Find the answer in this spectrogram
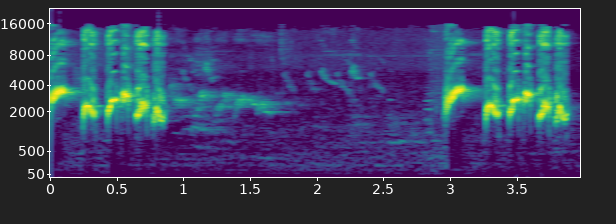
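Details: Caged-bird training song of a red-whiskered bulbul in double-note wild style: a rising whistle then four quick warbled notes, a soft drawn-out trill, and the same loud phrase repeated three seconds later.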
